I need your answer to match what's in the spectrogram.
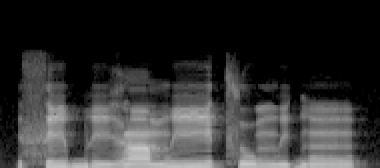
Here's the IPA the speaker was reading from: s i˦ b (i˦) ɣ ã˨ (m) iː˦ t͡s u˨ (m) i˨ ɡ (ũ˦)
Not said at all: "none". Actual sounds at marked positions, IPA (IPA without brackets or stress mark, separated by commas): i˨, m, m, ũ˨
